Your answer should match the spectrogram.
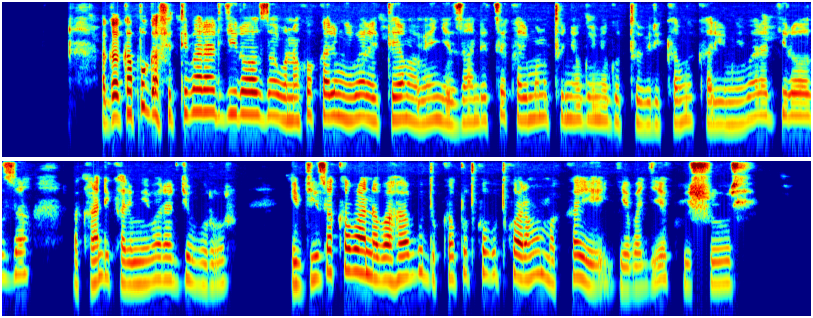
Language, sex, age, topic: Kinyarwanda, female, 25-35, education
